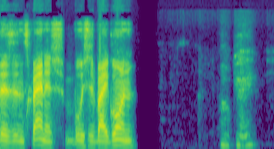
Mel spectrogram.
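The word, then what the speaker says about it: Baygon: in Spanish, which is bygon. Okay. By like the city like bye-bye and then go instead of like saying gone.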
